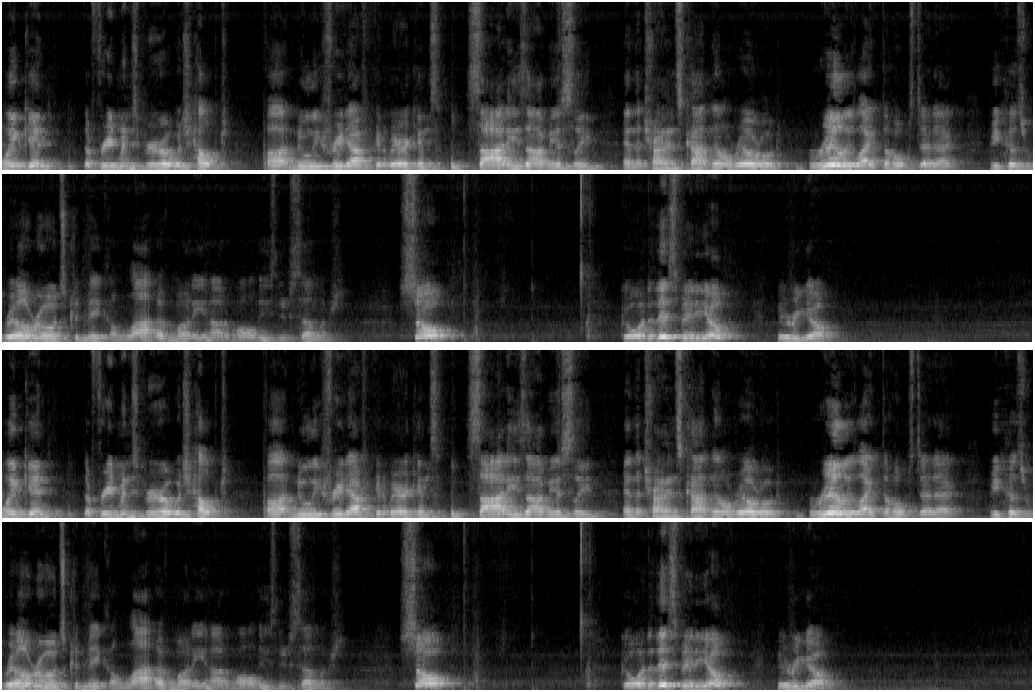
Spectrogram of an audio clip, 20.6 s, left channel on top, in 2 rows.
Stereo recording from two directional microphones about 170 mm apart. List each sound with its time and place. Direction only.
0.0 s speech: centre (ahead or behind)
0.7 s speech: 20° right (ahead or behind)
3.4 s speech: centre (ahead or behind); by 9.3 s 20° right (ahead or behind)
9.3 s a man's voice: centre (ahead or behind)
10.3 s speech: 20° right (ahead or behind)
12.9 s speech: centre (ahead or behind)
16.1 s speech: centre (ahead or behind)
